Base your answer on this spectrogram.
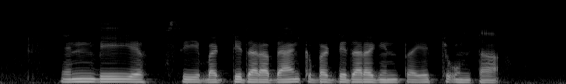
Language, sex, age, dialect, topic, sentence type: Kannada, male, 31-35, Coastal/Dakshin, banking, question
